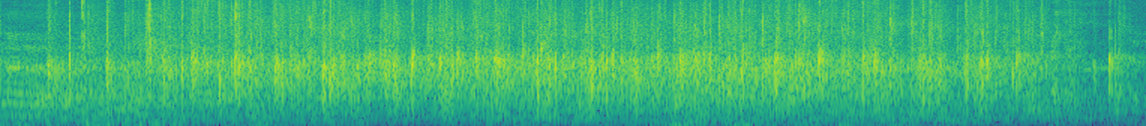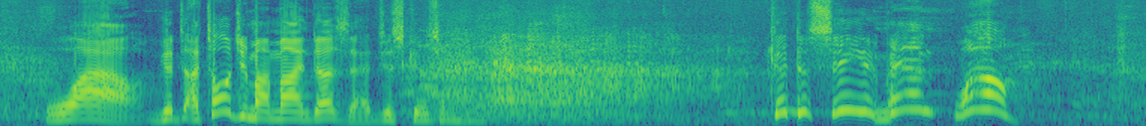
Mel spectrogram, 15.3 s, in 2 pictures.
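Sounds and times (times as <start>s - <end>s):
laughter: 0.0s - 1.8s, 10.2s - 12.9s, 14.4s - 15.2s
audience applause welcoming guests: 0.0s - 7.8s
speech: 8.0s - 11.0s, 12.8s - 14.5s.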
